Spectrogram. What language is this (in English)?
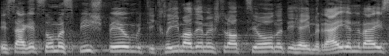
Swiss German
